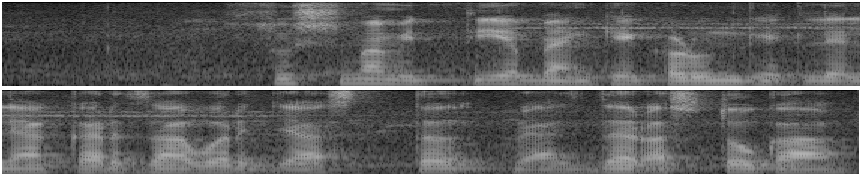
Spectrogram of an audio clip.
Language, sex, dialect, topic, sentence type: Marathi, male, Standard Marathi, banking, question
